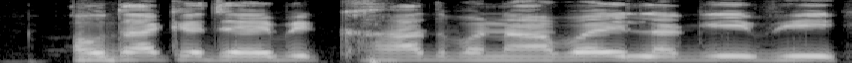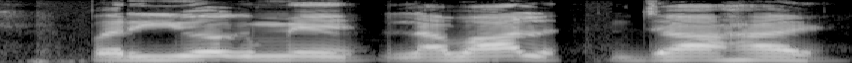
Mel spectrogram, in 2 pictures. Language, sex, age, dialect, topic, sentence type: Magahi, male, 18-24, Southern, agriculture, statement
